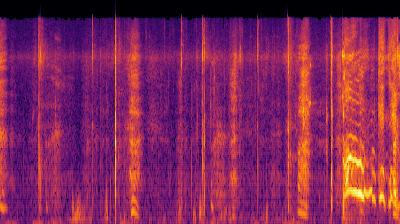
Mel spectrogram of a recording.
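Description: A pickleball rally: a series of sharp pops from paddles striking the hard plastic ball and the ball bouncing on the court, irregularly spaced about a second apart. A voice cries out near the end as the point finishes.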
